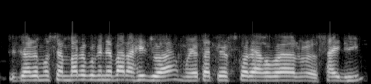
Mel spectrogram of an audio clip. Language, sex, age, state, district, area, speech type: Assamese, male, 45-60, Assam, Barpeta, rural, conversation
